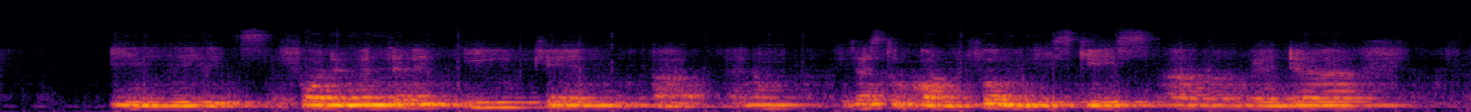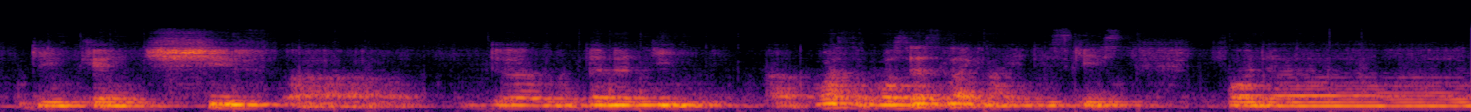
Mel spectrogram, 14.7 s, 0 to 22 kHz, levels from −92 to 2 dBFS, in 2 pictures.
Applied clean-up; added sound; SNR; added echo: neural separator model SepFormer DNS4.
